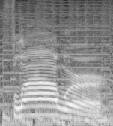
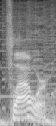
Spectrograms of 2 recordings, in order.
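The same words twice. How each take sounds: First: The word is said loudly. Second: The word is said at normal, quiet volume.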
